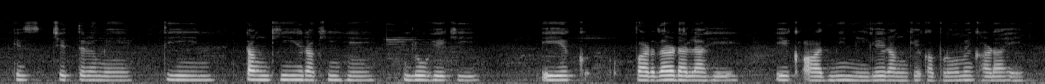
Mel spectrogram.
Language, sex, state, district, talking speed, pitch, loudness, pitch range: Hindi, female, Bihar, East Champaran, 125 wpm, 200 Hz, -20 LUFS, 190-205 Hz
